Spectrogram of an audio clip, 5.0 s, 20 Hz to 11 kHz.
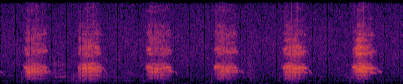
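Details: Griffon vulture chick, hatched April 2023 and first leaving the nest in August, heard still squeaking. Six evenly spaced raspy squeals, each slurring down slightly.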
